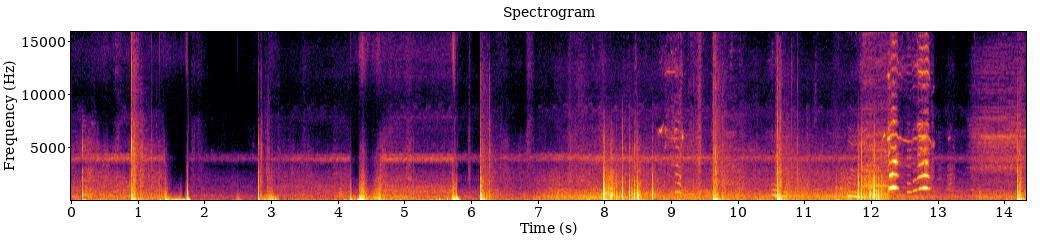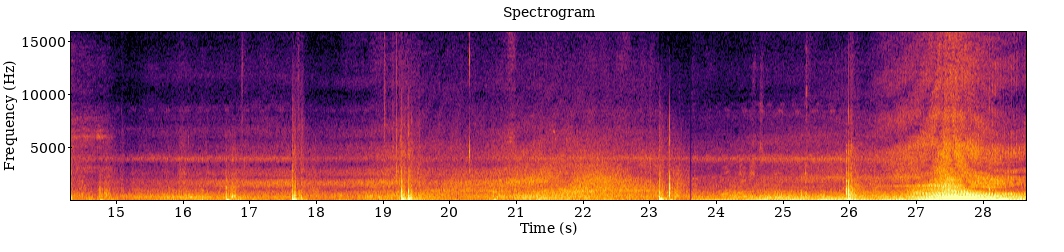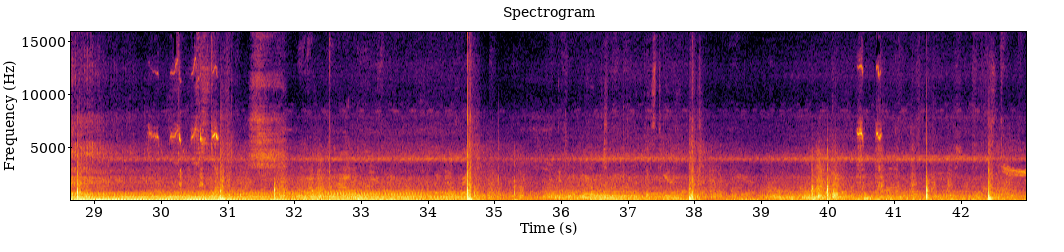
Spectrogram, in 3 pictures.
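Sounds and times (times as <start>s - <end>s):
fireworks bangs: 7.7s - 12.7s, 13.6s - 29.8s, 30.6s - 42.9s
fireworks crackling: 13.6s - 29.0s, 30.9s - 42.9s
car passing by: 13.7s - 42.9s
engine hum: 15.2s - 42.9s.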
